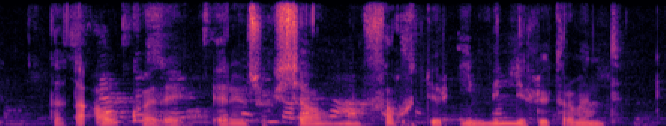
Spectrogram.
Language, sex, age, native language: Icelandic, male, 15, Icelandic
